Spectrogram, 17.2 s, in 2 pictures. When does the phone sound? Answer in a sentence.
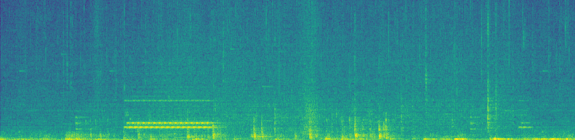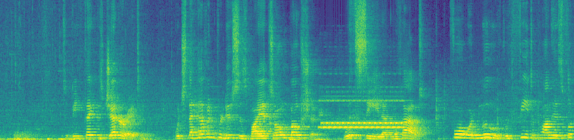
You can hear the phone from 1.1 to 3.1 s, from 7.0 to 7.9 s and from 12.7 to 14.7 s.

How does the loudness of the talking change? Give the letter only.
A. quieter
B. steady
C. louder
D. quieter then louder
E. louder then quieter
B.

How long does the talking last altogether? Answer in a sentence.
You can hear the talking for 8 seconds altogether.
